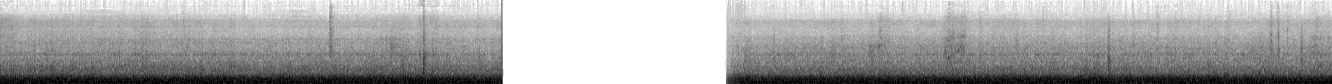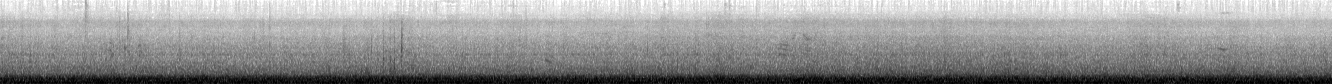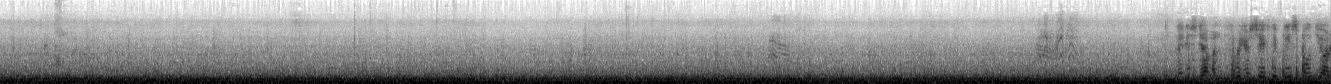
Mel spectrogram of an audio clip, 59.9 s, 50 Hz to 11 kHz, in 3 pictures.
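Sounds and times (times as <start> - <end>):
airliner cabin rumble: 0.0 - 7.6, 10.9 - 59.9.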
